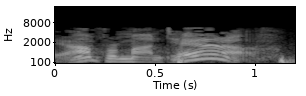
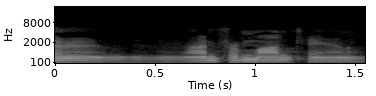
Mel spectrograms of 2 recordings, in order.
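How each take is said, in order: First: It is said loudly and proudly. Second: It is said quietly and casually. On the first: The thing named is the greatest. The speaker calls it right. "Let's say it loud" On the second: The thing named does not seem important. The speaker calls it wrong. "You don't say the greatest like"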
